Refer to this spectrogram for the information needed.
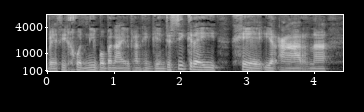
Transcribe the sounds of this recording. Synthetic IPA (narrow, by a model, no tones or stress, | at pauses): beːθiχwəniboːbənajlˠpʰl̥anɦɪɡɪnd͡ʒɛstiɡrej | xeːiɾarna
